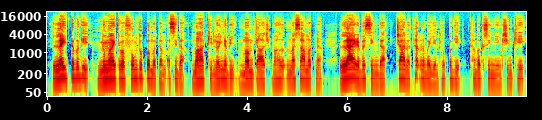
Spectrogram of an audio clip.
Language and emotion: Manipuri, neutral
